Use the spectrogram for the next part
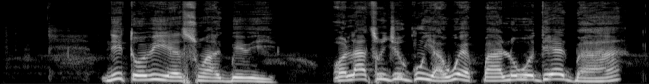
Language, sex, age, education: Yoruba, female, 30-45, tertiary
